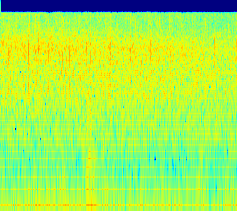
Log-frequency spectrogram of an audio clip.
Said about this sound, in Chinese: 我哋最後學到任何嘢，我哋鼓掌，多謝神啊！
